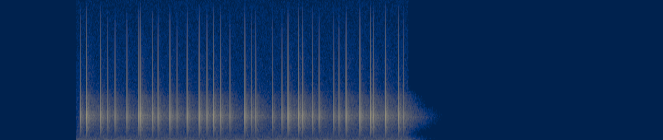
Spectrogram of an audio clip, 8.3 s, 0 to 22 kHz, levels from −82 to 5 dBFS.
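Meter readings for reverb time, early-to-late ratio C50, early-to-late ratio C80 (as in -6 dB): 0.85 s, 10.0 dB, 11.5 dB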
